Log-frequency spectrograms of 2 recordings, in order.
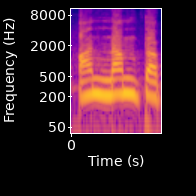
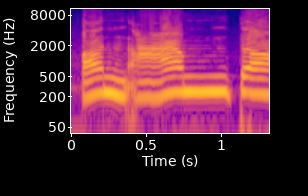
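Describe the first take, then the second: First: The syllables run together with no throat sound. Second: A throat sound separates 'an' from 'amta'. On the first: The speaker calls it wrong. "बाज लोग इसमें ये गलती करते हैं" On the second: The speaker calls it right. "अनमता नहीं है, अनअमता"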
